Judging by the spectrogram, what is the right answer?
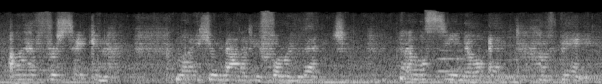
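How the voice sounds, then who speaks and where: An actress playing a bitter, vengeful cyborg villainess in a video game, with theatrical, grandiose menace. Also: female voice, mid-range voice, level tone, normal speed, natural voice. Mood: bitter, menacing. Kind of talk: video game cutscene acting. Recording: distant voice under loud music.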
